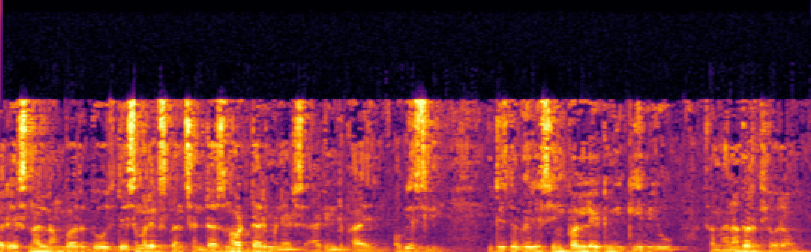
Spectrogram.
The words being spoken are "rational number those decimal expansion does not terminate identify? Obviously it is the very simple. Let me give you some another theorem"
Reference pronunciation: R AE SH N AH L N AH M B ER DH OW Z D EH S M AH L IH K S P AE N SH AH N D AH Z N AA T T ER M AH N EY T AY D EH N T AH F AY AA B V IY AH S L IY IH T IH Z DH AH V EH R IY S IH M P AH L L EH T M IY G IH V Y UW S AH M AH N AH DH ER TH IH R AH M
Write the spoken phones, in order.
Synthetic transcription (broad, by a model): R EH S N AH L N AH M B ER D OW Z D EH S M AH L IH K S P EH N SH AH N D AH Z N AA T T M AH N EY T AY D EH N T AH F AY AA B IY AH S L IY IH T IH Z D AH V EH R IY S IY M P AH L L EH T M IY G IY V Y UW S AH M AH N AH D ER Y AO R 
